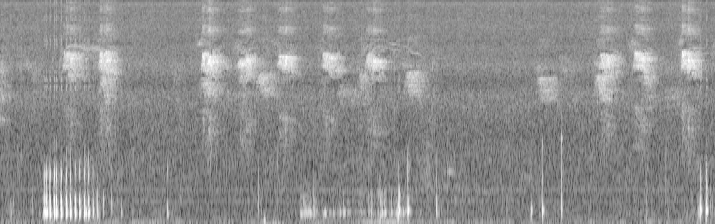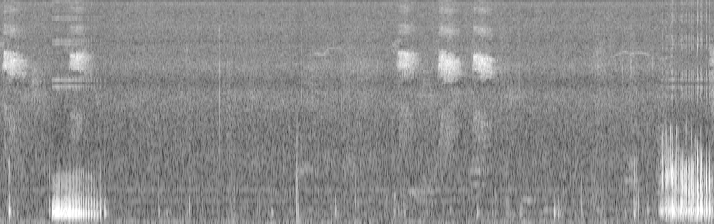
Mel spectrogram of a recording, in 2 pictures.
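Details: Stomach growling from hunger in a person who says they were starving: low gurgling rumbles in bursts with quiet gaps, over faint background noise.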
